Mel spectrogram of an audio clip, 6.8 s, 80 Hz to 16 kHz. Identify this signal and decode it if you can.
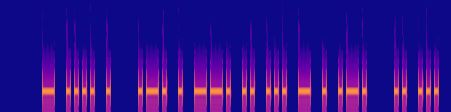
Morse code, heard as a keyed tone, about 20 wpm, 700 Hz. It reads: THE REGISTER IS
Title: Sentences from Top 1200 Words 20wpm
